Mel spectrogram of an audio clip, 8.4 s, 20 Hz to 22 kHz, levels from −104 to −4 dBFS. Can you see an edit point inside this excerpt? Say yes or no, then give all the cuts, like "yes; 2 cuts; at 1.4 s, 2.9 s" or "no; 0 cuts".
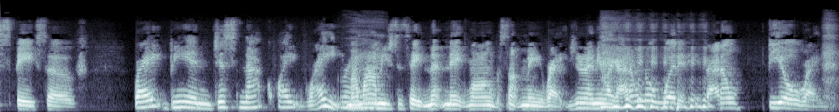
no; 0 cuts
